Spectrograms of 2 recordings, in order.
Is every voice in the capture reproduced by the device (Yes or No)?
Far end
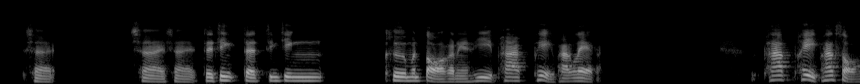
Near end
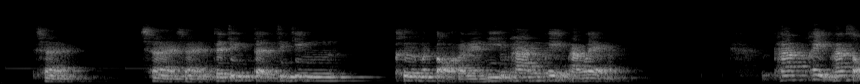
No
